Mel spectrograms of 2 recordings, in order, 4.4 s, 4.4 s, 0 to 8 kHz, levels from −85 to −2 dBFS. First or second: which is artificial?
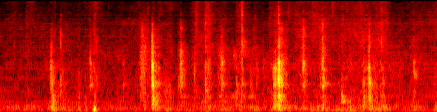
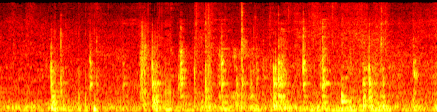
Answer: first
